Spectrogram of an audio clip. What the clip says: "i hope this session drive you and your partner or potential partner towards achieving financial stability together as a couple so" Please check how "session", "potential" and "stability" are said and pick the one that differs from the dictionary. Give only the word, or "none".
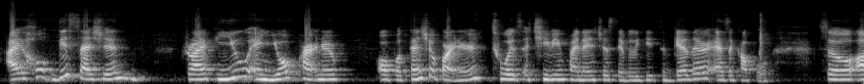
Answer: none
